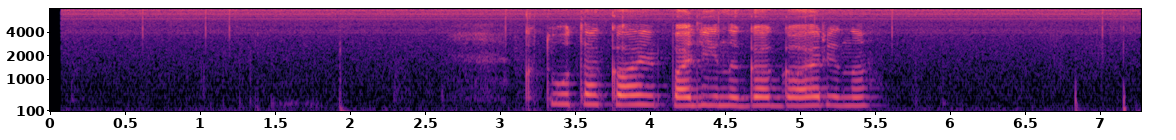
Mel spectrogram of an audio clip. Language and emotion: Russian, sad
